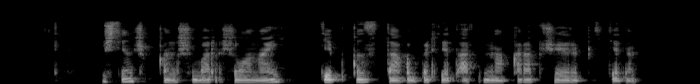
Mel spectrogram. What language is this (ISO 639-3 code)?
kaz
